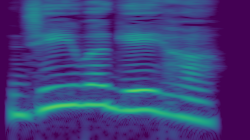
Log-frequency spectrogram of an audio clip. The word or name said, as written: ಜೀವಗೇಹ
